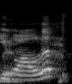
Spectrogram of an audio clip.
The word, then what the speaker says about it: Puyallup: I could say Puyallup. That's about Puyallup.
